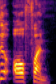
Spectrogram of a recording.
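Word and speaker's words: often: सी इज ऑफन, टी इसमें silent होता है, ऑफन इसको पढ़ते हैं।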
